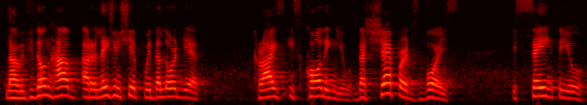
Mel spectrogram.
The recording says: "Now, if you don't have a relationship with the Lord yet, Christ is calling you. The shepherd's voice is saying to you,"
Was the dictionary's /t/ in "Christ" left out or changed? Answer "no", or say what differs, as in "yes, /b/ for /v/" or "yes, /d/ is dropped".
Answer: no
